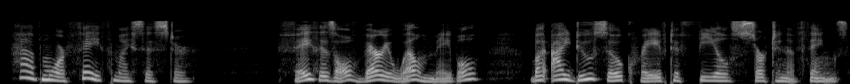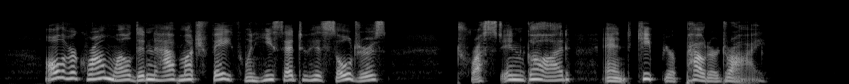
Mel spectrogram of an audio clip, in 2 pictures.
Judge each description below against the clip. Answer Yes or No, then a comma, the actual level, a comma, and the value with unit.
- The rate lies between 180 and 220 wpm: No, average, 155 wpm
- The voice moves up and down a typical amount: No, wide, 5.7 semitones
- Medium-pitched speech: No, high, 195 Hz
